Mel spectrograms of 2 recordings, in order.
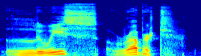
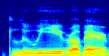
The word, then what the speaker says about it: Luis Robert: Luis Robert signs with the White Sox, not Louis Robert, because he's not a Frenchman.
